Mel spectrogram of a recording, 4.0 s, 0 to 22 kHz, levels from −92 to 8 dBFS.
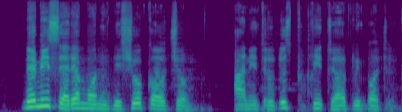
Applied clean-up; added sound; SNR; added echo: neural mask model DeepFilterNet 3.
